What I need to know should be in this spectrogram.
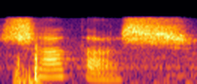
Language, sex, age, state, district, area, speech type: Bengali, female, 30-45, West Bengal, Purulia, rural, spontaneous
